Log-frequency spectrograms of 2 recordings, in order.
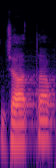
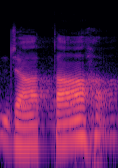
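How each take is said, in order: First: The word ends on a plain vowel. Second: The word ends with a soft breathy h. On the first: The speaker calls it wrong. "जाता पढ़ के आगे बढ़ जाते" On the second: The speaker calls it right. "जाताह पढ़ना है"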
